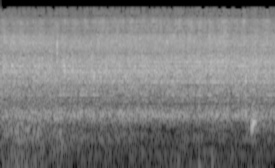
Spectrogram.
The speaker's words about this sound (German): Und ja, ne, ihr hört vielleicht jetzt schon, dass wieder ein bisschen Wasser zieht. Ne? Ist nicht mehr ganz so, ne? ist schon so ein bisschen am Köcheln. Ne? Aber es macht nichts.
